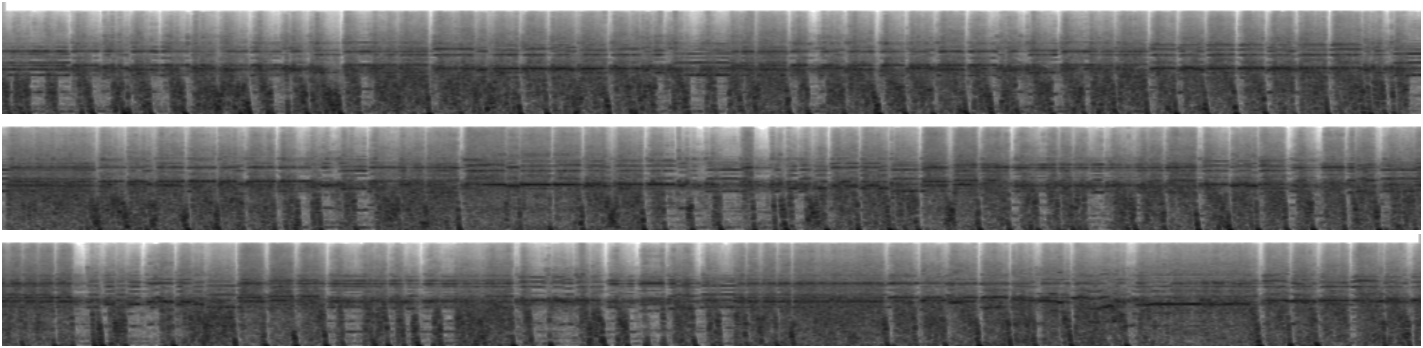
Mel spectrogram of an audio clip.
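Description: Portuguese folk music played live and loud for a rancho folclórico dance: an accordion carrying the tune over a steady driving beat.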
